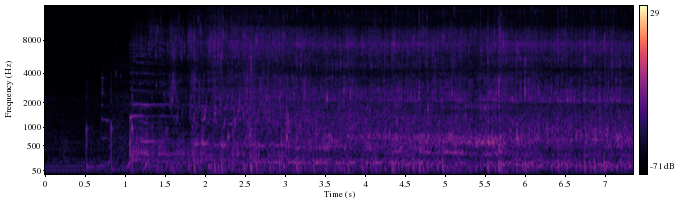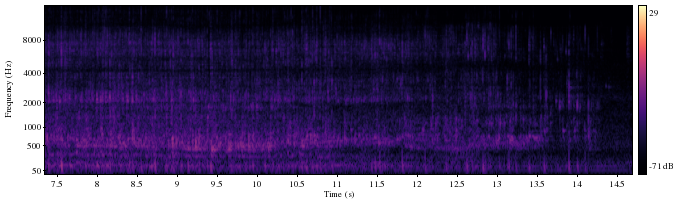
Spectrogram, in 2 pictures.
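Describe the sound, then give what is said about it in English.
Water pours steadily from a container for around thirteen seconds, a continuous splashing gush that begins abruptly and tapers slightly toward the end, with no voices. “So I simply want to offer one image in terms of Jesus Christ being poured out and empty.”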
